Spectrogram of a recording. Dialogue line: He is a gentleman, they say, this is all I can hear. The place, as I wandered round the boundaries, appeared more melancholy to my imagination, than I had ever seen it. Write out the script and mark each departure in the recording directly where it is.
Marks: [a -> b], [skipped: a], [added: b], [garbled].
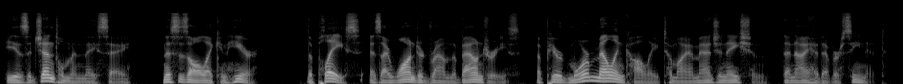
He is a gentleman, they say, this is all I can hear. The place, as I wandered round the boundaries, appeared more melancholy to my imagination, than I had ever seen it.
